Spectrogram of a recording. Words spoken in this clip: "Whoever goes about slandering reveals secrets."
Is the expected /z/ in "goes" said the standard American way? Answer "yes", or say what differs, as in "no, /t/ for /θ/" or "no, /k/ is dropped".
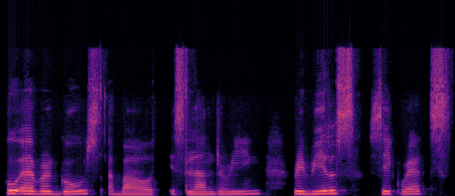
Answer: no, /s/ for /z/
